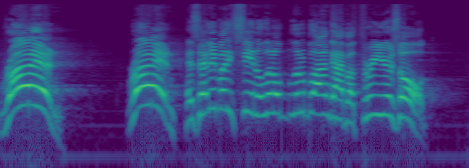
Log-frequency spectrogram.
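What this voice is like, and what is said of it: Loud yelling. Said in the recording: “Now I'm yelling. ... I can be loud”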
